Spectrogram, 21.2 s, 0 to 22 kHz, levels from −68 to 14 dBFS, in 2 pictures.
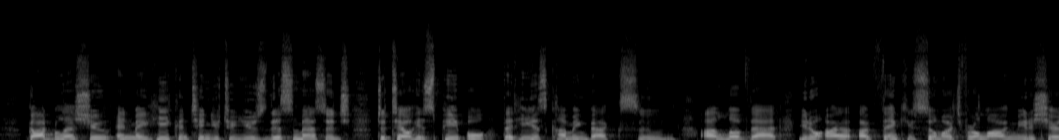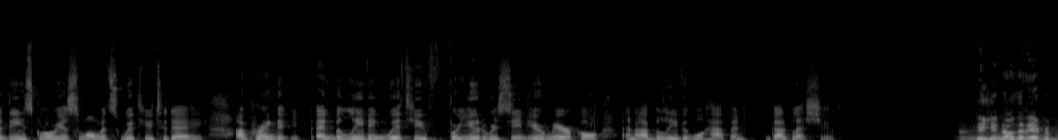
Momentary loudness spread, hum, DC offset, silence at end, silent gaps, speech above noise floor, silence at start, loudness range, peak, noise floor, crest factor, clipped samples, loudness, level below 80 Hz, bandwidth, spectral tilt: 8 LU; none; under 0.1%; 0 s; 19.64-20.02 s; 41 dB; 0.3 s; 4 LU; -10 dBFS; -69 dBFS; 20 dB; under 0.1%; -29 LUFS; -60 dBFS; 18.5 kHz; -4 dB/octave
